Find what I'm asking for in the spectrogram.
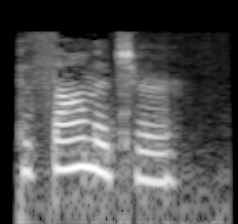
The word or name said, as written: pathometer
